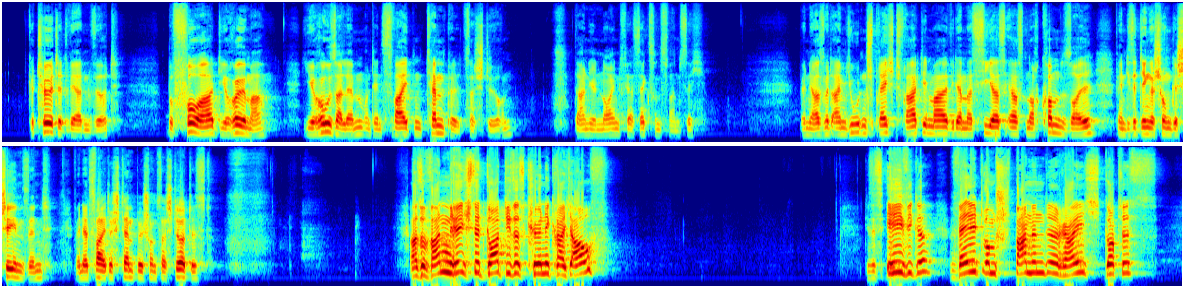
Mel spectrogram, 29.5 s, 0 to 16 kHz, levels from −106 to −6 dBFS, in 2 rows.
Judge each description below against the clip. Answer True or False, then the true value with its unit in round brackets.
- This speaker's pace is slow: True (120 wpm)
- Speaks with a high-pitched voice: True (245 Hz)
